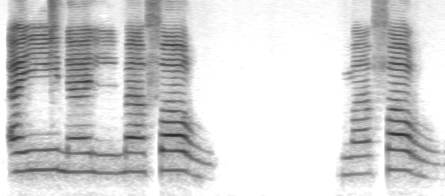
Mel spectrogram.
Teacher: یعنی کہ اگر یہاں پہ آپ را کو ساکن کریں گے تو مشدد کے اندر دوسرا والا جو را تھا وہ پیش والا تھا، وقف کی صورت میں وہ بھی ساکن ہو گیا، ٹھیک ہے. اب دونوں را کو واضح کرنے کے لیے آپ یہاں پہ نبر کرتے ہیں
